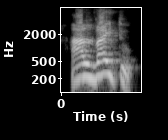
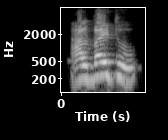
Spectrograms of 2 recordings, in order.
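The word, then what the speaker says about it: البيت: হ্যাঁ, এটা হইলো আল বাইতু। আল বাইতু, এই যে আলের এখানে কিন্তু এই লাম will be pronounced এই লামটা প্রনাউন্স হবে।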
